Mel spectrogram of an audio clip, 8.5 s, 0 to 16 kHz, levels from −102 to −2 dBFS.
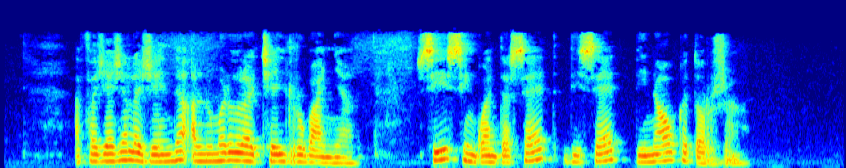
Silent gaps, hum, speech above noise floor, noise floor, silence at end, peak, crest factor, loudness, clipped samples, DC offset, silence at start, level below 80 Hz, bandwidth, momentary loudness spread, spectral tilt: none; none; 47 dB; -73 dBFS; 1 s; -10 dBFS; 16 dB; -26 LUFS; under 0.1%; under 0.1%; 0.75 s; -62 dBFS; 8 kHz; 13 LU; -5.5 dB/octave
